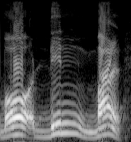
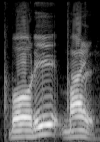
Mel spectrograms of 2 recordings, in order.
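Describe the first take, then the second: First: An extra n sound comes before 말. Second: No extra sound comes before 말. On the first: The speaker calls it wrong. "이렇게 발음이 될 텐데" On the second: The speaker calls it right. "발음 나는 그대로 머리말"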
